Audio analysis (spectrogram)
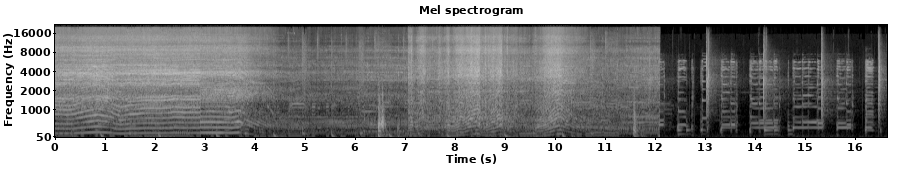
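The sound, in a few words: chainsaw cutting through rotten wood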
